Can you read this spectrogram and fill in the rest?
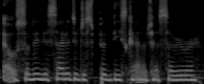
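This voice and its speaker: A woman's voice: medium pitch, little pitch movement, a little fast, gravelly. A woman live streaming a game with casual, offhand commentary. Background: game music.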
